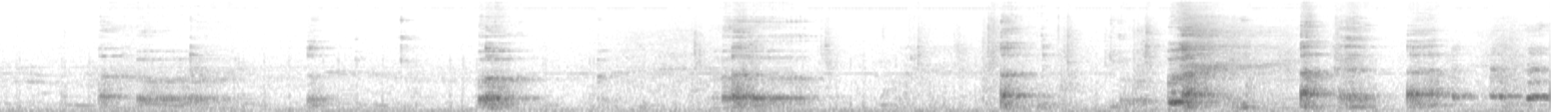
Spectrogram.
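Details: Young voices in a burping contest taking turns: a run of short deliberate burps with quiet room noise between them.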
